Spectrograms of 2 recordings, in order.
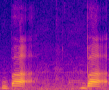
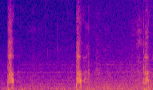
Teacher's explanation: b or b might sound a little bit longer than p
